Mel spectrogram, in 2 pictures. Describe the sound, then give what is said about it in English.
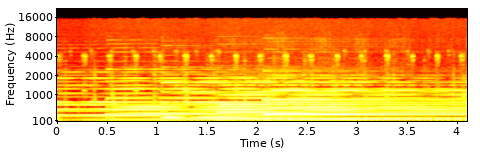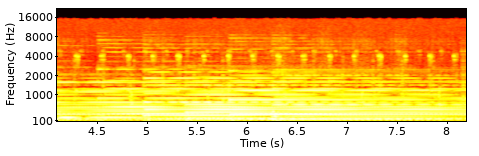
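A clock ticks in a quick, steady rhythm throughout, its crisp ticks sitting over sustained, resonant tones that drift slowly in pitch. No one speaks. “I want you to see this clock.”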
